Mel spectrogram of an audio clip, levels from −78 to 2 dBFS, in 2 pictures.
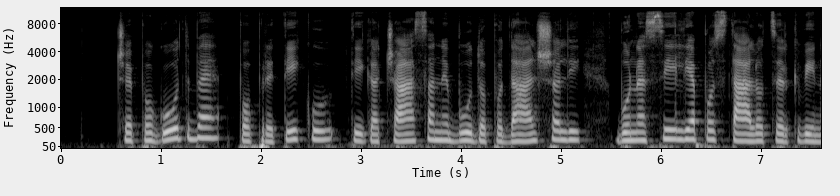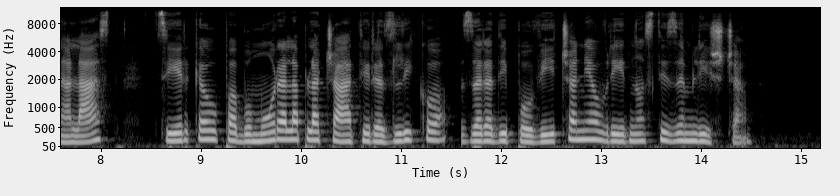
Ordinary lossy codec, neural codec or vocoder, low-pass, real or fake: none; none; 10.8 kHz; real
